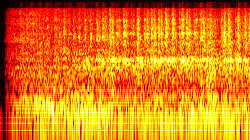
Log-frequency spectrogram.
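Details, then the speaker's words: Cheap ex-military auction Humvee diesel: low, uneven, lumpy throb; owner suspects the flex plate isn't bolted fully or something is rubbing inside. "It really sounds bad. Sure does."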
